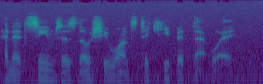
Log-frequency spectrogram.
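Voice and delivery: hushed half-whisper, aside. Speaking in character to another character: half-whispering. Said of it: "I whisper to him and say".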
